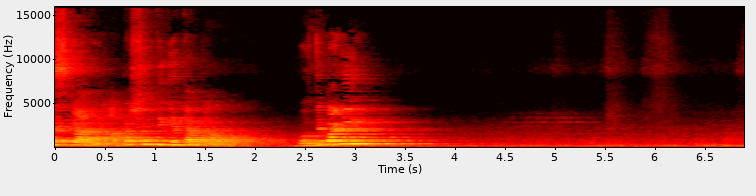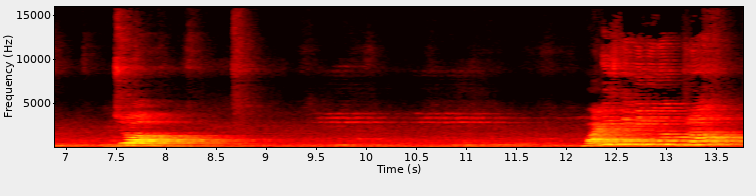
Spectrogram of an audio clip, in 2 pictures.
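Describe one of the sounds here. A woman speaks clearly and slowly, close by, as if teaching.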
